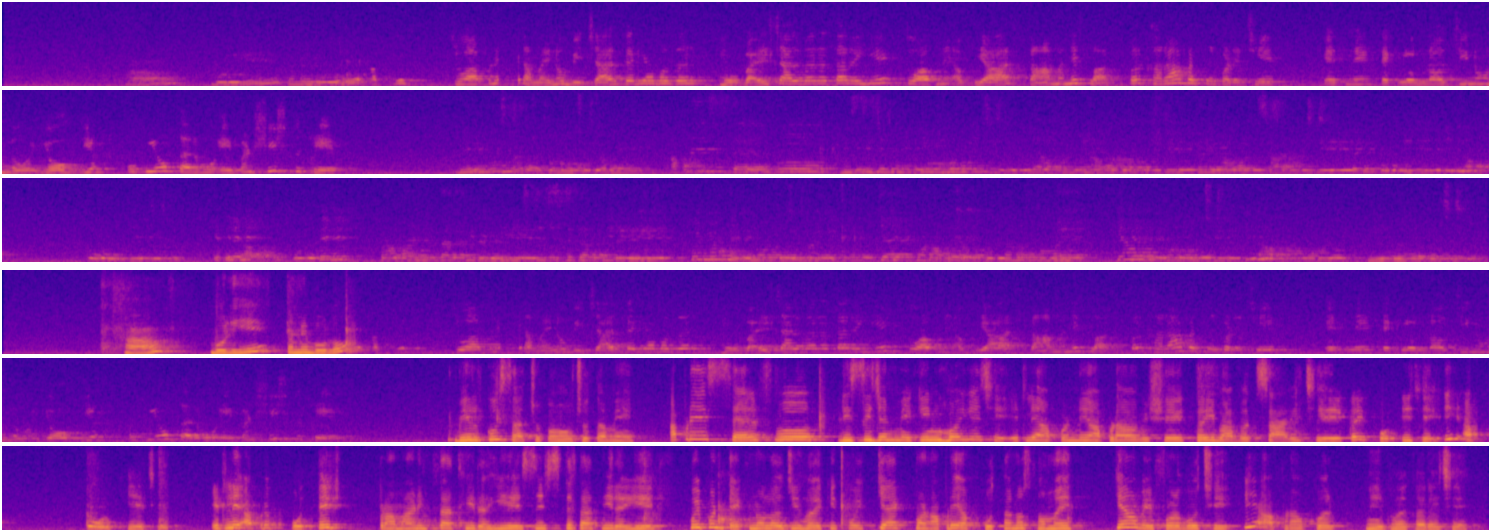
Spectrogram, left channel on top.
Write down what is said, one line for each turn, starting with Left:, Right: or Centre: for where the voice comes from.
Right: હા બોલીએ તમે બોલો
Left: જો આપણે જો આપણે સમય નો વિચાર કર્યા વગર મોબાઈલ ચાલવાતા રહીએ તો આપણે અભ્યાસ કામ અને સ્વાસ્થ્ય પર ખરાબ અસર પડે છે. એને ટેકનોલોજી નો યોગ્ય ઉપયોગ કરવો એ પણ શિષ્ ત છે
Right: બિલકુલ સાચું કહો છો તમે. આપણે સેલ્ફ ડિસિઝન મેકિંગ હોઈએ છે એટલે આપણને આપણા વિશે કઈ બાબત સારી છે કઈ ખોટી છે એ આપ ઓળખીએ છીએ એટલે આપણે પોતે જ પ્રામાણિકતાથી રહીએ શિષ્ટતાથી રહીએ કોઈ પણ ટેકનોલોજી હોય કે કોઈ ક્યાંક પણ આપણે આ પોતાનો સમય ક્યાં વેફળવો છે, એ આપણા ઉપર નિર્ભર કરે છે.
